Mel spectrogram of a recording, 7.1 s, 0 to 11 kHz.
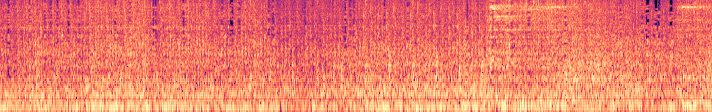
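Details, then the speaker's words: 1949 Chevrolet 3100 pickup, worn 216 inline-six (head rebuilt ~21,000 miles ago, bottom end likely 120,000+ miles), cold idle just after reassembling distributor: rough, uneven, rattly beat; blow-by not yet apparent until warm, owner suspects worn bottom end, low compression. "So the blow by is not really apparent right yet because it's not warmed up."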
